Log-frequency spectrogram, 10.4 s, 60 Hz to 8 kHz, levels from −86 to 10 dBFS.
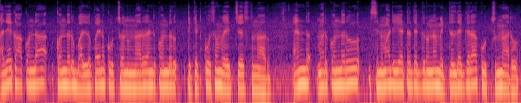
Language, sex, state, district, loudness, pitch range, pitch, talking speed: Telugu, male, Telangana, Hyderabad, -13 LUFS, 125-140 Hz, 135 Hz, 120 wpm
